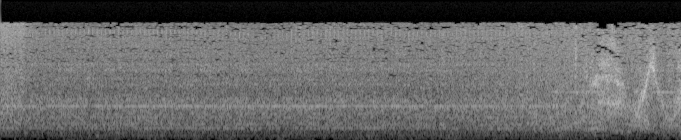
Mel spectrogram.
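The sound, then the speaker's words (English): A car engine runs with a steady, continuous drone for the whole stretch, swelling slightly toward the end, where a few faint rising whines cut through the hum. “Oh, look at that gorgeous car. And off we go.”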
